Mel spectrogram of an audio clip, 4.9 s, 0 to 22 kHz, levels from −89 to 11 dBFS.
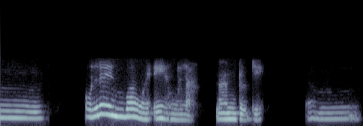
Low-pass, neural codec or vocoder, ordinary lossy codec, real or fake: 3.6 kHz; codec, 44.1 kHz, 2.6 kbps, SNAC; Opus, 16 kbps; fake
